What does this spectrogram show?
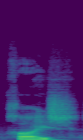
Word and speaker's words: خواہش: وہ واو جو لکھا جائے مگر نہ پڑھا نہ جائے، جیسے خواب، خواہش، خواہ، خان، دسترخوان، خواندگی، خان، اس میں پڑھنا، اس کی پہچان یہ ہے کہ اس کا تلفظ ادا نہیں کیا جائے گا۔ سمجھ گئے؟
